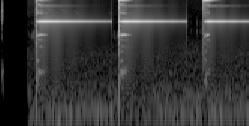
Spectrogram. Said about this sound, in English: That's a bell on a bicycle. If there was no bell on the bicycle, it might run over us if we'd not jumped out of the way.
